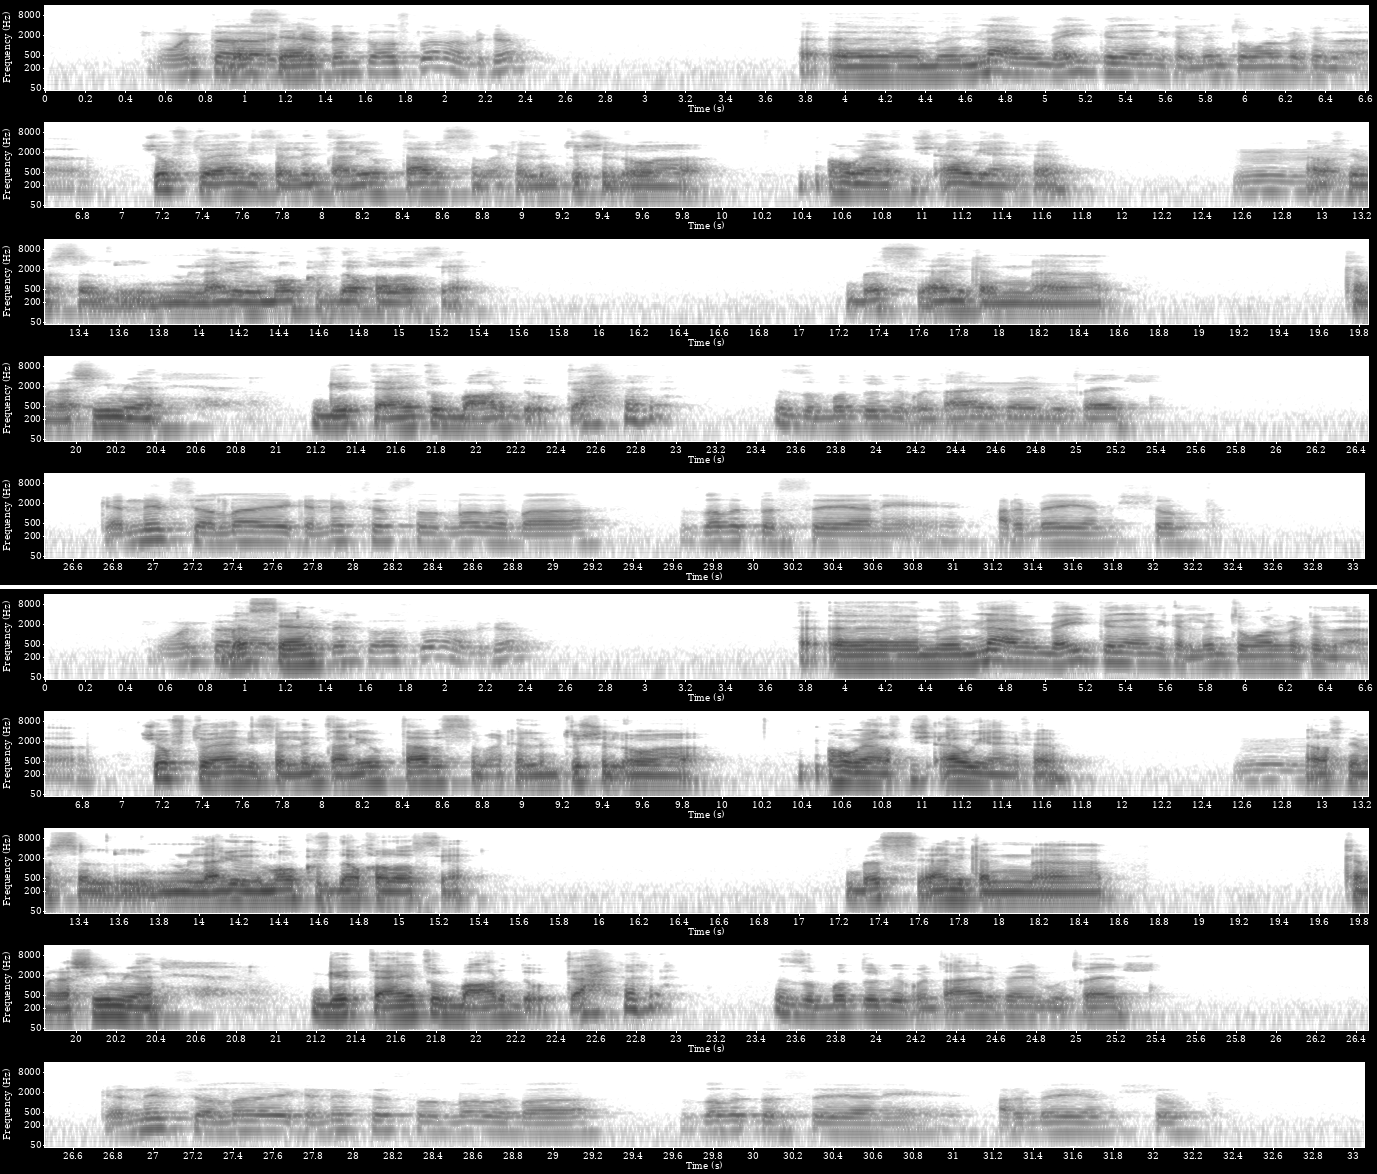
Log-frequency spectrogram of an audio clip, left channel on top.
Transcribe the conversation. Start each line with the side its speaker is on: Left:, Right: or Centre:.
Left: وانت
Right: بس يعني
Left: كلمته اصلا قبل كده
Right: آه، من لا من بعيد كده يعني كلمته مرة كده شفته يعني سلمت عليه وبتاع بس ما كلمتوش اللي هو هو ما يعرفنيش قوي يعني فاهم
Left: امم
Right: يعرفني بس ال- من أجل الموقف ده وخلاص يعني بس يعني كان آه، كان غشيم يعني جيت يعني طول بعرض وبتاع <laughs> الظباط دول بيبقوا
Left: امم
Right: انت عارف يعني بيبقوا تقال
Left: كان نفسي والله كان نفسي اصلا الله ابقى ظابط بس يعني حربيه مش شرطه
